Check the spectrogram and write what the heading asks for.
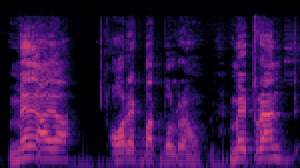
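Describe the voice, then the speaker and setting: A male accountancy tutor with a fairly high voice talks straight to his students. His delivery is lively and preachy, and he breaks off to tell a joke. Faint noise hums under the recording. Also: fast. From India. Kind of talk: lecture and chat to students.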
